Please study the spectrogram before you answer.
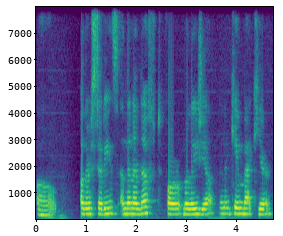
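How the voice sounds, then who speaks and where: A woman's voice: medium pitch, flat delivery, a little fast, creaky, dark tone, poor audio. Composed young woman answering interview questions. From Kuwait. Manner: composed, thoughtful, polite, fluent English with fillers. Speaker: interview candidate. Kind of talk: mock job interview answers.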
